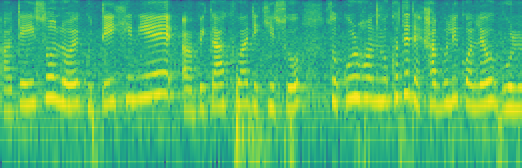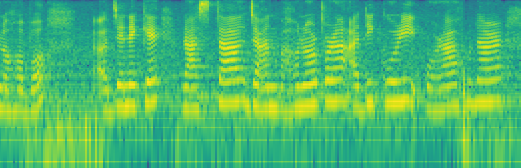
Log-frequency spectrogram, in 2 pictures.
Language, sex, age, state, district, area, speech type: Assamese, female, 18-30, Assam, Nalbari, rural, spontaneous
